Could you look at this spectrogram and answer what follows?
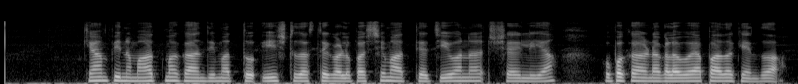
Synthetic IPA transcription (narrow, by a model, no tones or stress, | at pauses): kjaːmpinɐmɐɦɐt̪mɐɡaːnd̪ʱimɐt̪ːuʔiːʂʈd̪ɐst̪ɛɡɐɭupɐʃt͡ʃimɐːt̪jɐd͡ʒiːʋɐnɐʃɐjlijɐupɐkɐɾɐɳɐɡɐɭɐʋjaːpaːd̪ɐkeːnd̪ɾɐ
